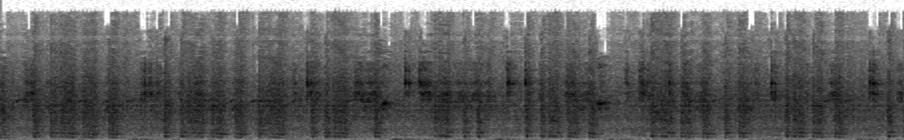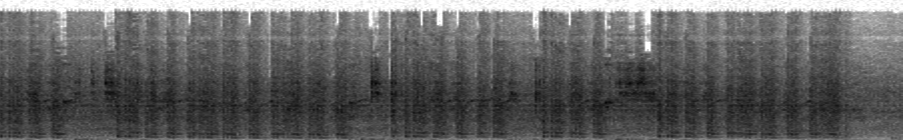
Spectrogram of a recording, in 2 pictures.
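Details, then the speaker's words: With timing and valve lash set by the owners and coils pushed down, the starter cranks with an even chuffing beat for about nine seconds but never fires; owner suspects something is hooked up wrong. Crank, no start. "Oh well. A little less exciting than I expected. Makes me wonder if we don't have something hooked up properly."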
